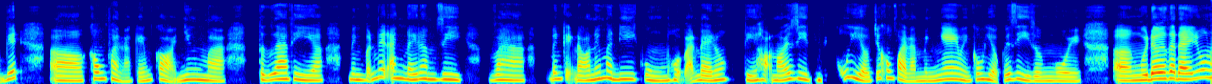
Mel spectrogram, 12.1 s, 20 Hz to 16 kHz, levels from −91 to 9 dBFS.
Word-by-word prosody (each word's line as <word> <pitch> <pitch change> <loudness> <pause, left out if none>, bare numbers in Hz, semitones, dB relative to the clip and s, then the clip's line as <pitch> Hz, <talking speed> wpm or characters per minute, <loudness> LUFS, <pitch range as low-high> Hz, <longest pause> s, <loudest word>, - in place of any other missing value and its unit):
biết, 275 +7 -1 0.3
ờ, 190 -1 +1
không 270 -1 +2
phải 245 -7 -2
là 160 0 -10
kém 185 +5 -4
cỏi 230 -6 -2
nhưng 220 +2 +2
mà 180 -3 -1 0.3
thực 220 -1 0
ra 255 +2 +4
thì, 220 -4 +1
à, 200 0 -1 0.2
mình 230 -2 0
vẫn 240 - -4
biết 330 - -2
anh 285 -2 +1
đấy 235 0 +2
làm 260 -2 +3
gì. 235 -2 +2 0.3
Và 205 -1 -1 0.2
bên 255 +1 -2
cạnh - - -9
đó 200 0 0
nếu 245 - +3
mà 295 +1 +2
đi 250 +1 +1
cùng 195 -4 -1
hội 210 - -2
bạn - - -3
bè, 200 -2 +2
đúng 210 - +2
không? 240 - -1 0.2
Thì 200 -2 0
họ 220 +1 -2
nói 205 +4 +1
gì 270 - -2
mình 210 - -1
cũng 325 - -5
hiểu 225 - +2
chứ 285 - -5
không 300 -1 -2
phải 240 -6 +1
là 165 - -5
mình 180 +3 -3
nghe 245 +2 +1
mình 195 -4 -1
không 240 +4 0
hiểu 225 -6 +2
cái 225 - -1
gì, 240 -6 -1
rồi 185 -1 -3
ngồi, 180 -1 -3 0.3
ờ, 195 0 +2
ngồi 210 +2 +3
đơ 265 +2 +9
ra 285 0 +5
đấy, 250 0 +6
đúng 315 - -1
không 325 - -1
225 Hz, 295 wpm, -21 LUFS, 195-250 Hz, 0.3 s, đơ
